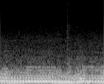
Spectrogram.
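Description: A Chevrolet C8 Corvette Z06 with the Z07 carbon fiber package launches under launch control, its engine giving a loud, steady low roar of hard acceleration throughout the brief moment.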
